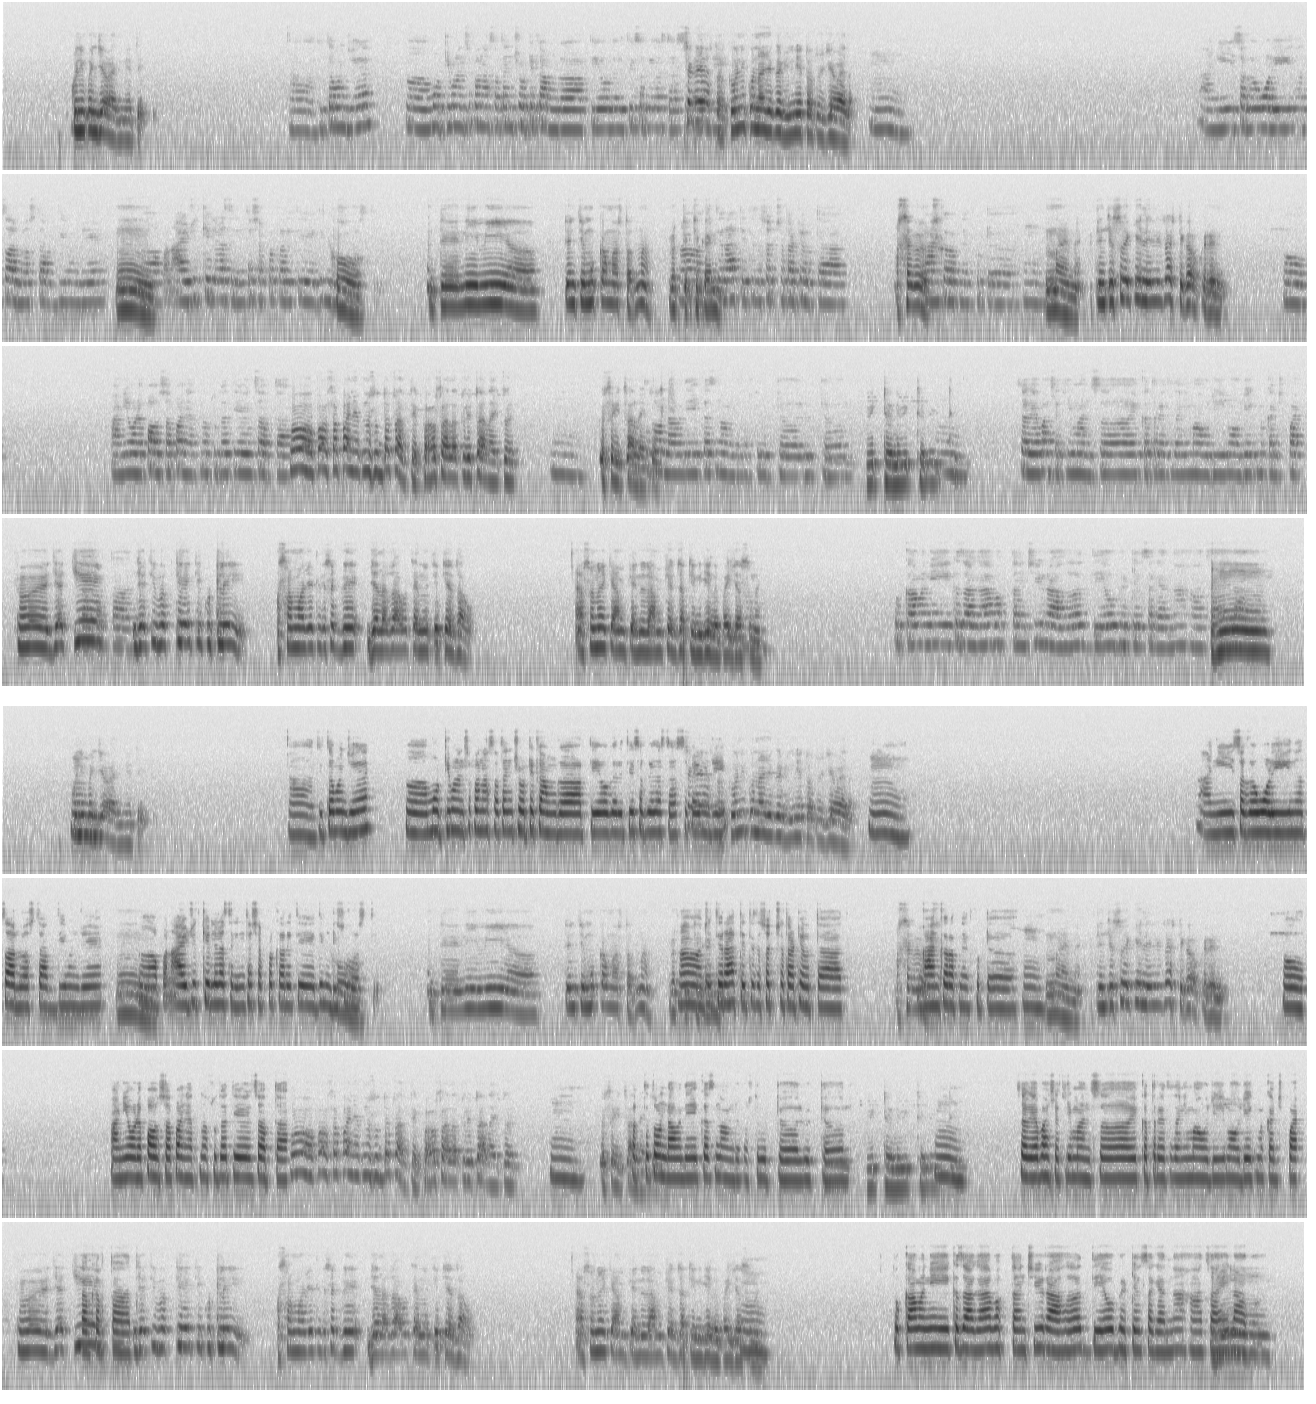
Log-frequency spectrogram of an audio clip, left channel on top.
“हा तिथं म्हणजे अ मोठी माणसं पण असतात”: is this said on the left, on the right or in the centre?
Right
